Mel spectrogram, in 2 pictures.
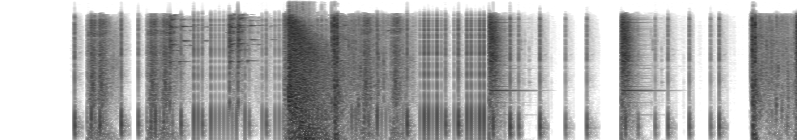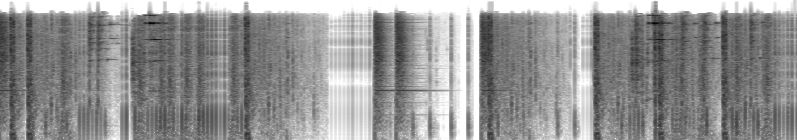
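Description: Wooden crates crack and break apart.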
